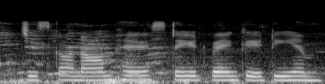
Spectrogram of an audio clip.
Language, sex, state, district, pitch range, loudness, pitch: Hindi, female, Chhattisgarh, Raipur, 190-195 Hz, -15 LUFS, 195 Hz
